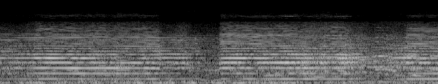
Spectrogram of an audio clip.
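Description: Several horns sounding together in long, steady held blasts, with a brief break about halfway through, over a low rumble of street traffic.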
